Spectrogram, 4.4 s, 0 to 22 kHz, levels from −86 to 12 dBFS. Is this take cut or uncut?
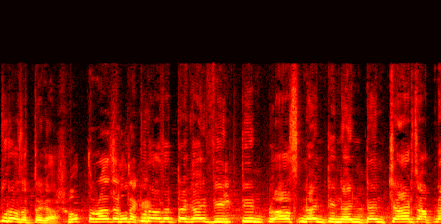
uncut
